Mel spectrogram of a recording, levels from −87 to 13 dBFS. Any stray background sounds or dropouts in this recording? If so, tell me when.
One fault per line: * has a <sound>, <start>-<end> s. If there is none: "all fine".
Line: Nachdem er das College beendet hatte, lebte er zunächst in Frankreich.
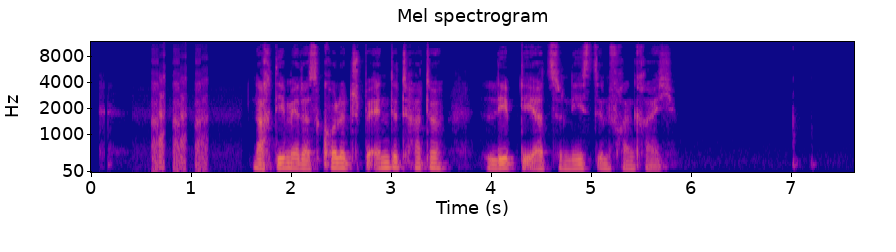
* has a laugh, 0.6-1.2 s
